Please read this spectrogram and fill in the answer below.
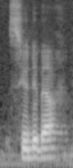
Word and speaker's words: Soderbergh: Finally, do you know how your surname is pronounced in Swedish? It's Soderbergh.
